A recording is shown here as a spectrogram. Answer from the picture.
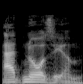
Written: ad nauseam

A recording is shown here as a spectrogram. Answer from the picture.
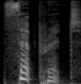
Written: separate

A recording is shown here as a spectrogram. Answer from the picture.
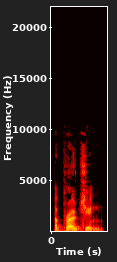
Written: approaching

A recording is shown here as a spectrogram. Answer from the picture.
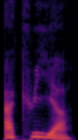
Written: à quia

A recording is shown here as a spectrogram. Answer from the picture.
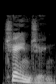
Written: changing

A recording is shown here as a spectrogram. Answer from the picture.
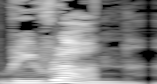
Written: rerun

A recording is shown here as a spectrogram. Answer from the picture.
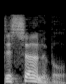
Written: discernible

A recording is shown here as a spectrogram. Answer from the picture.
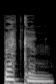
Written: beckon

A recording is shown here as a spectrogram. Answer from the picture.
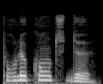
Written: pour le compte de

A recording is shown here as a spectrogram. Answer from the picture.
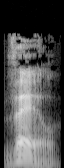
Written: veil

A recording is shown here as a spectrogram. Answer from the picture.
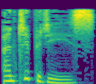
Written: Antipodes

